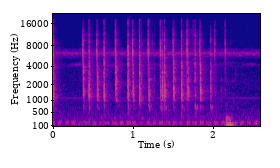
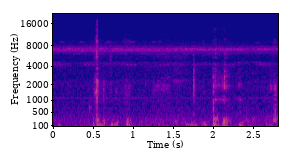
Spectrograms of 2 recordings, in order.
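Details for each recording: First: Passenger power mirror from a Mercedes-Benz W126 S-Class, motor bench-tested on 12 V; rapid dry clicking with no movement, so the gear motor is shot or stuck. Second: Mercedes-Benz W126 S-Class passenger-side power mirror, after disassembling and repairing the stuck internal gear motors, bench test run: two-second burst of steady, even electric whir with clean buzz, starting and stopping crisply; motor works.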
